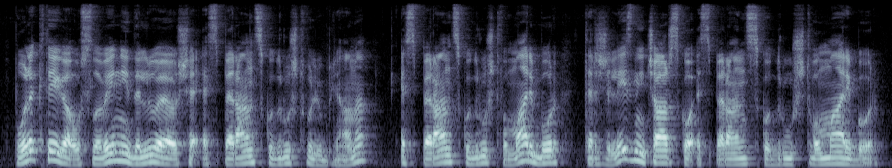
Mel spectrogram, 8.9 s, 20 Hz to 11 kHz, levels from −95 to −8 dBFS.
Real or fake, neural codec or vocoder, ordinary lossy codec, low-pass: real; none; none; 9.9 kHz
